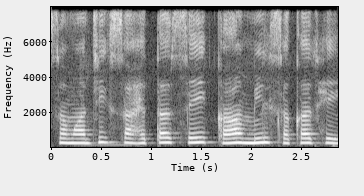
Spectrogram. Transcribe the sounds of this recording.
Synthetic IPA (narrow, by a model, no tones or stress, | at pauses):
samaːd͡ʒɪksaːɦt̪asekaːmːɪlsəkət̪ɦɛː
